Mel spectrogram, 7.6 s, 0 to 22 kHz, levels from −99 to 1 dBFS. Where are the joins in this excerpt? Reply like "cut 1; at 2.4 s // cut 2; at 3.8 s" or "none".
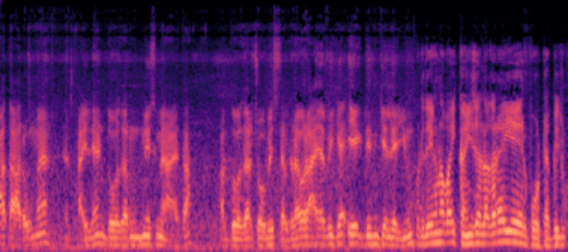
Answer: cut 1; at 5.5 s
